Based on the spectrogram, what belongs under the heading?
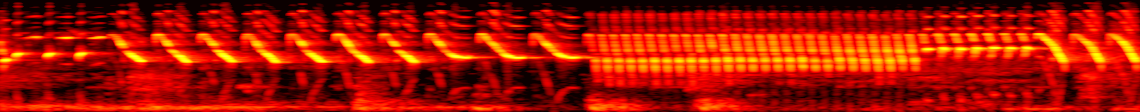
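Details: Canary song for training young birds: a run of two-part falling whistles about every third of a second, then a dense rapid buzzing trill and final swoops, with soft low thumps beneath.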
